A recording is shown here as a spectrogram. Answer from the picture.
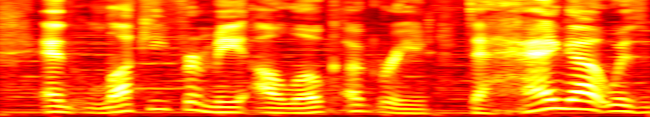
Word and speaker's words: Alok: they them pronouns um tell me a joke alok is something that they have said to remind you how to say their name uh they were born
